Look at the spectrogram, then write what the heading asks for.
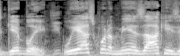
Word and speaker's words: Ghibli: GHI is pronounced gi in Italian. Of course, in Japanese, it's quite clear. The only way to pronounce the spelling is Ghibli. But the original Italian is really pronounced Ghibli. You know, Ghibli doesn't work somehow.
